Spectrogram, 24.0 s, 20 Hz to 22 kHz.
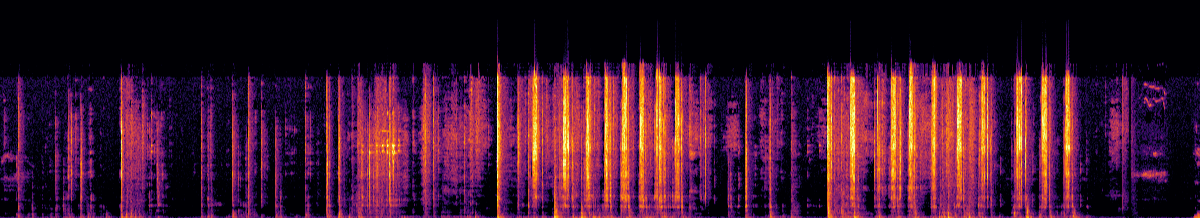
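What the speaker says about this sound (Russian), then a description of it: "Головкой на 10 откручиваем эти болты" Socket ratchet with a 10 mm head unscrewing bolts from the alternator housing on a VAZ 2109 during diode bridge replacement; bursts of rapid metallic clicking, some long and dense, close and fairly loud with no speech.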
